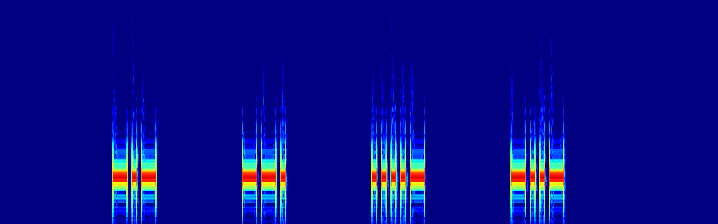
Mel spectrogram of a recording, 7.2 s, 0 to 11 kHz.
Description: Morse code, heard as a keyed tone, about 25 wpm, spaced as for 9 wpm, 700 Hz. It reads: KG4X
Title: USA Call Signs - 6x Character Spacing - 25wpm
